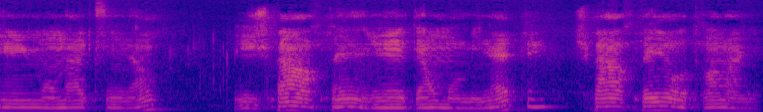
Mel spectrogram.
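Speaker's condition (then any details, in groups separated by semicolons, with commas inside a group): Traumatic brain injury; moped accident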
